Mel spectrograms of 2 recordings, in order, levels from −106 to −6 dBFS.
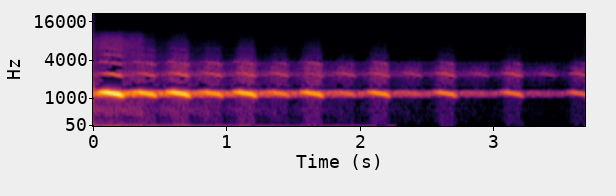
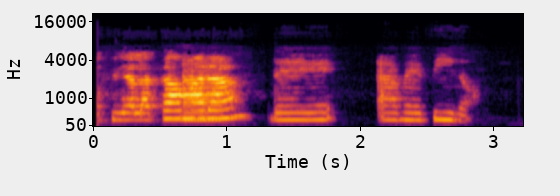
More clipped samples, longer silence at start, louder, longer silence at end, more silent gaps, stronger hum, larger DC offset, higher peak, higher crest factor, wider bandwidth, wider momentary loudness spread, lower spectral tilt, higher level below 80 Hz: neither; second, 0 s vs 0.15 s; second, -24 LUFS vs -18 LUFS; second, 0 s vs 0.45 s; neither; neither; neither; second, -8 dBFS vs -2 dBFS; about the same, 18 dB vs 20 dB; second, 5.2 kHz vs 5.8 kHz; first, 25 LU vs 21 LU; second, 0 dB/octave vs -4.5 dB/octave; about the same, -78 dBFS vs -82 dBFS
